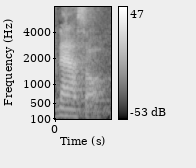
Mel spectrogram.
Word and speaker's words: Nassau: I don't know how to pronounce it. Um, Nassau.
